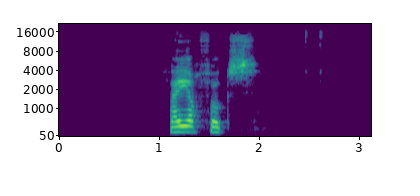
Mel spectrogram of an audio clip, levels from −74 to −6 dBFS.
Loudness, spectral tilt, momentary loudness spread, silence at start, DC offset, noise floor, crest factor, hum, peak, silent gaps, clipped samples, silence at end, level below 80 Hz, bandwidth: -23 LUFS; -2.5 dB/octave; 6 LU; 1.1 s; under 0.1%; under -90 dBFS; 22 dB; none; -8 dBFS; none; under 0.1%; 1.15 s; -84 dBFS; 16.5 kHz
